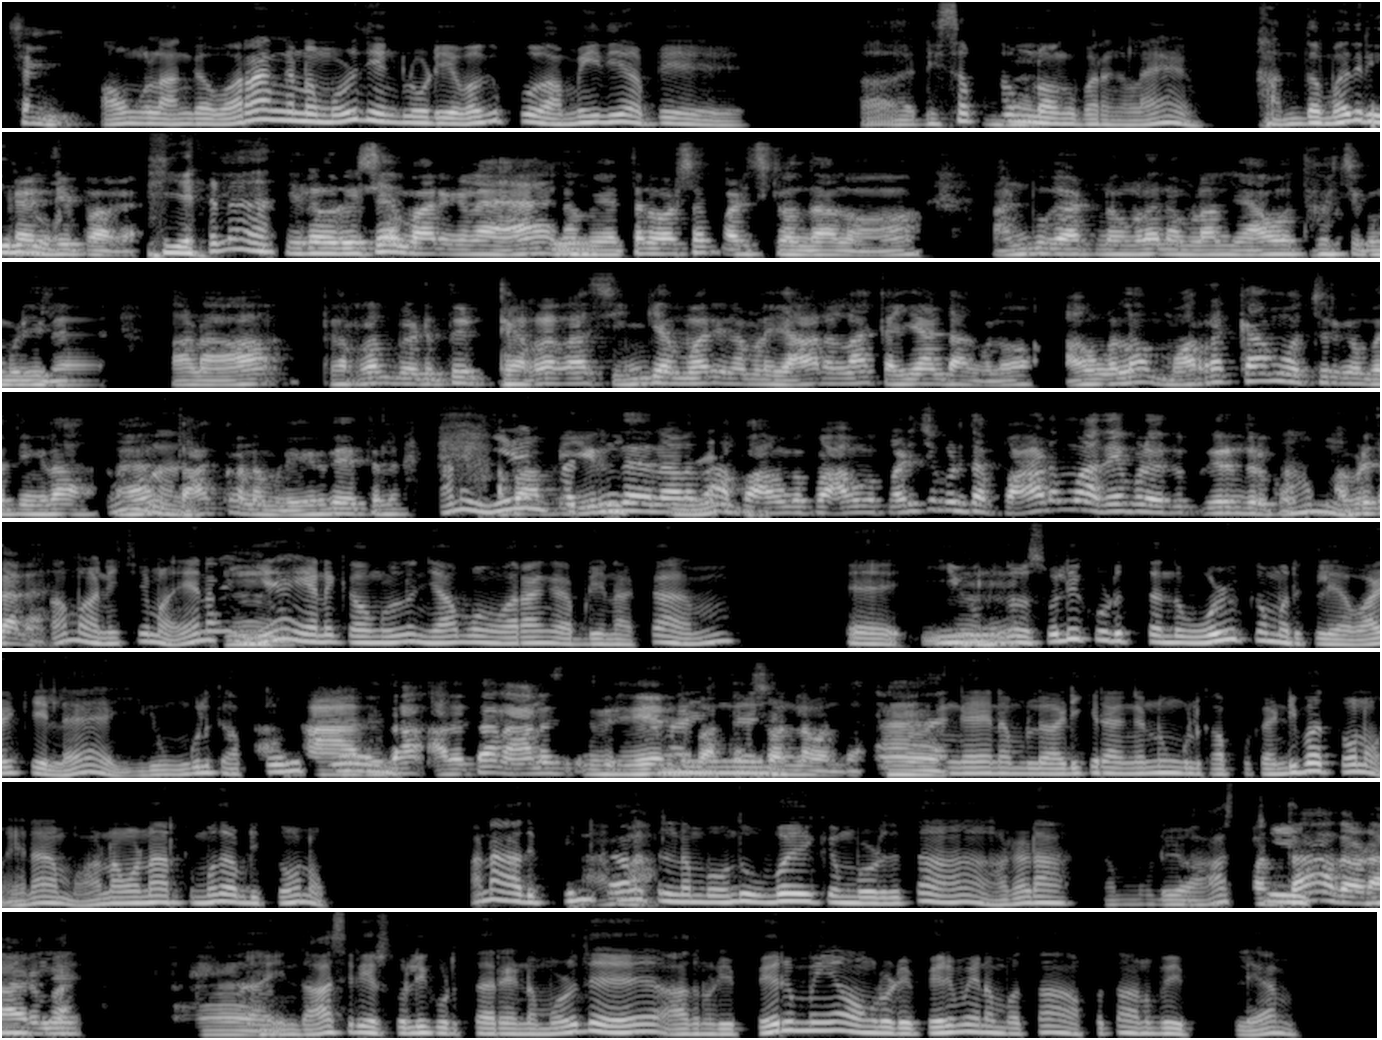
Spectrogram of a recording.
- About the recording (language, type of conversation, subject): Tamil, podcast, பல வருடங்களுக்கு பிறகு மறக்காத உங்க ஆசிரியரை சந்தித்த அனுபவம் எப்படி இருந்தது?
- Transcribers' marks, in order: laughing while speaking: "நிசப்தம்ன்வாங்க பாருங்களேன். அந்த மாதிரி இருக்கும். ஏனா"; laughing while speaking: "அன்பு காட்டுனவங்கள நம்மளால ஞாபகத்துக்கு வச்சுக்க முடியல"; in English: "டெரர்ரா"; laughing while speaking: "அவங்கெல்லாம் மறக்காம வச்சிருக்கோம் பாத்தீங்களா? அ தாக்கம் நம்ம இருதயத்துல"; tapping; "ஆசிரியை" said as "ஆஸ்தியை"; other background noise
